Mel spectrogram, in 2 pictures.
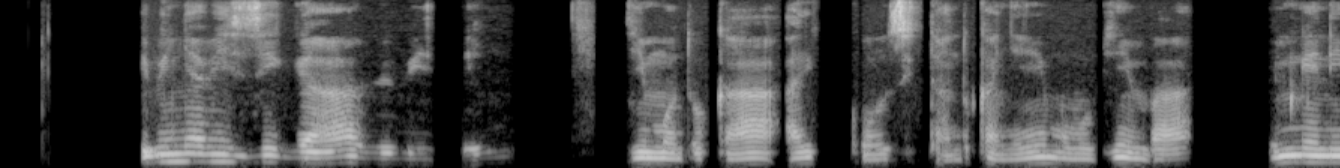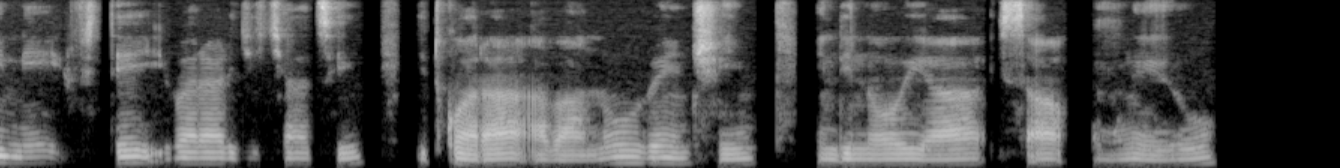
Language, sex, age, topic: Kinyarwanda, female, 18-24, government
